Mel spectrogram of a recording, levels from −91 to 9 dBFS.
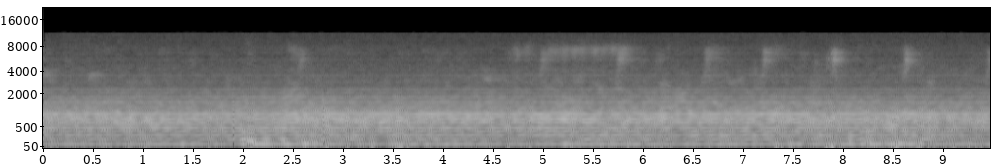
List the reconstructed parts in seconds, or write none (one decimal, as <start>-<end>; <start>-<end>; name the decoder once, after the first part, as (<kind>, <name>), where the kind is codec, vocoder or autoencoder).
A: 0.0-9.5 (vocoder, Vocos)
